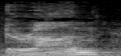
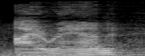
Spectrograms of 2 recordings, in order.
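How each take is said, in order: First: The first vowel sounds like 'ee'. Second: The first vowel sounds like 'eye'. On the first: The speaker calls it right. "the proper pronunciation is Iran" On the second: The speaker calls it wrong. "and not Iran"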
